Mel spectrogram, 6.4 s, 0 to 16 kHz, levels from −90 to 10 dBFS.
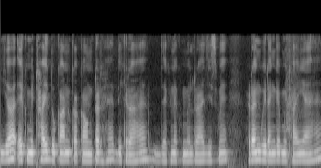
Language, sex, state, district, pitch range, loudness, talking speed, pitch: Hindi, male, Bihar, West Champaran, 115-125 Hz, -19 LUFS, 175 wpm, 120 Hz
